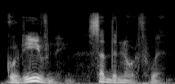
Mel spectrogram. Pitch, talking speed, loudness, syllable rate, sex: 95 Hz, 205 wpm, -18 LUFS, 5.2 syllables/s, male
